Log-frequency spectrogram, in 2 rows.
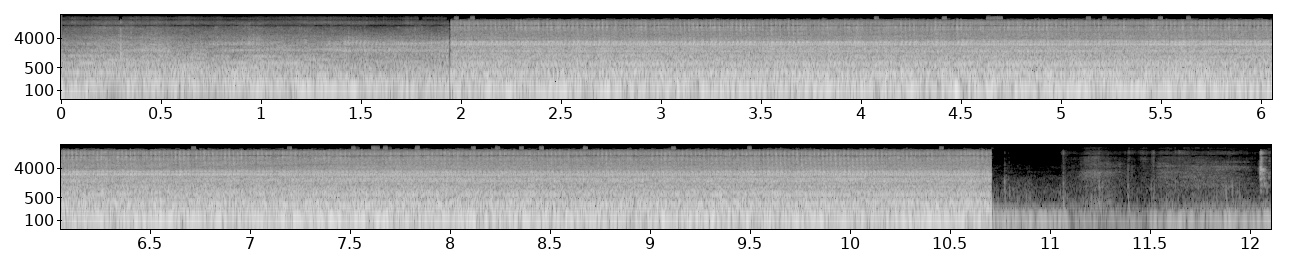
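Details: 2015 Toyota 4Runner (5th gen), 117,000 miles: steady idle with a thin high squeal over the engine from a failing alternator overrunning decoupler pulley; replaced along with the serpentine belt.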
